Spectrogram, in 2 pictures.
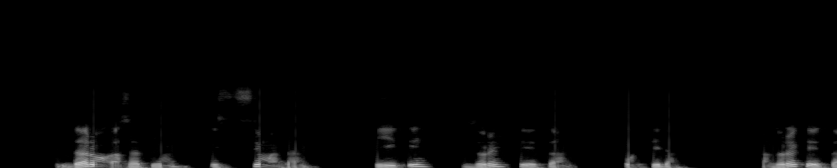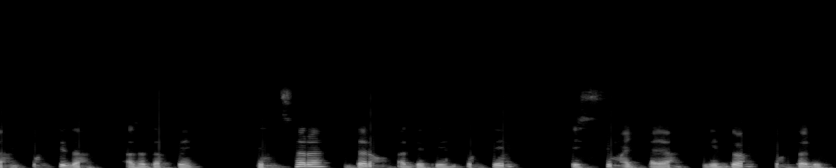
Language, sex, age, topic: Gamo, male, 25-35, government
